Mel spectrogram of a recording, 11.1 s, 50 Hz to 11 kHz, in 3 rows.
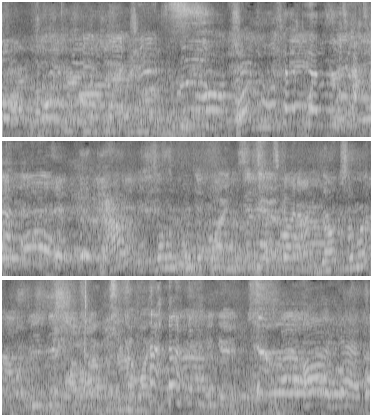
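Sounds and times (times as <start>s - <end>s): overlapping chatter: 0.0s - 11.0s.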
